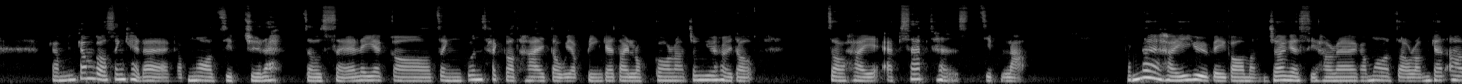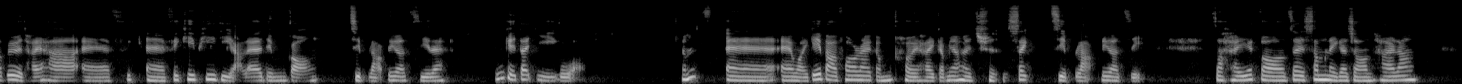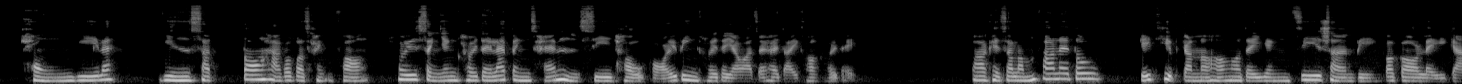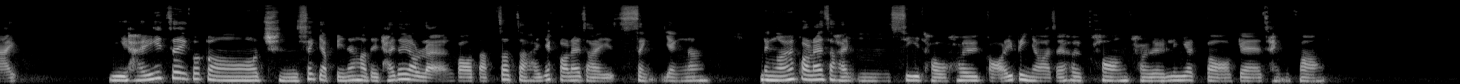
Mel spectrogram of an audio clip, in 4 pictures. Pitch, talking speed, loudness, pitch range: 180 Hz, 250 characters per minute, -23 LUFS, 170-200 Hz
